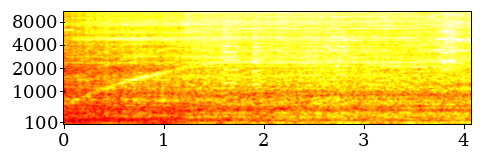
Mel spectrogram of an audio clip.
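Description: Metal-cutting bandsaw starting up, its motor whine rising in pitch over the first second and a half, then running steadily as the blade cuts into a clamped stainless steel tube bend, the sound slowly building.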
